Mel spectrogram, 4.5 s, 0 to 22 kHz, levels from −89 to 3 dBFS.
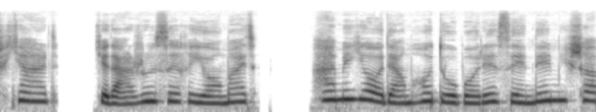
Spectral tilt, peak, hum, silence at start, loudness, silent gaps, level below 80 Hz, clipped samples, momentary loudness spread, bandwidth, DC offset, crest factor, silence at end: -4 dB/octave; -6 dBFS; none; 0 s; -22 LUFS; 0.44-0.69 s, 1.95-2.32 s; -60 dBFS; under 0.1%; 6 LU; 15 kHz; under 0.1%; 16 dB; 0 s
